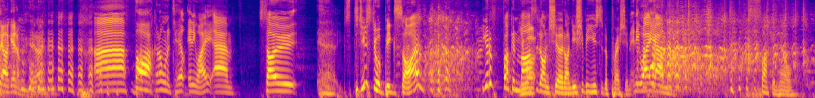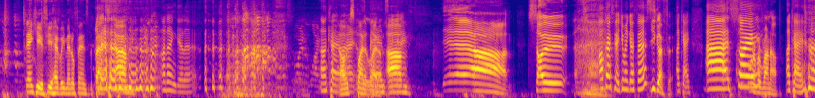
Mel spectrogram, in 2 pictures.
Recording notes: Ripper live ep.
